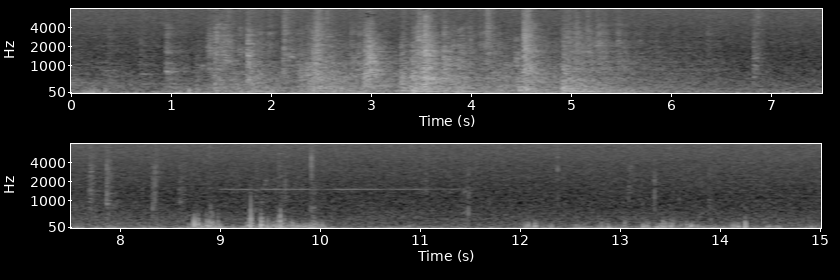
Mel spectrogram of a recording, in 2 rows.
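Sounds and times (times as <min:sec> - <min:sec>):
train couplers creaking and clunking: 0:00.0 - 0:11.6.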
